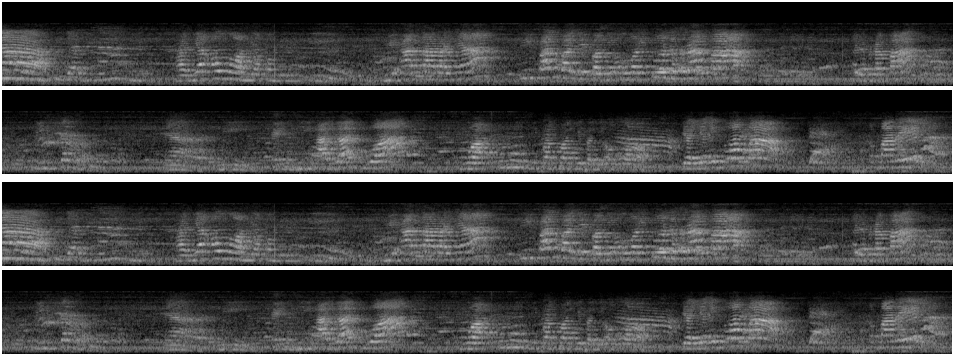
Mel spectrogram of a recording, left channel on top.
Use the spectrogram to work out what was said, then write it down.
Tidak dimiliki. Hanya Allah yang memiliki. Di antaranya sifat wajib bagi Allah itu ada berapa? Ada berapa? Pinter. Ya, nih. Ada 20 sifat wajib bagi Allah. Ya, yaitu apa? Kemarin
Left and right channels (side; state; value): both; identical; correlation 1.00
